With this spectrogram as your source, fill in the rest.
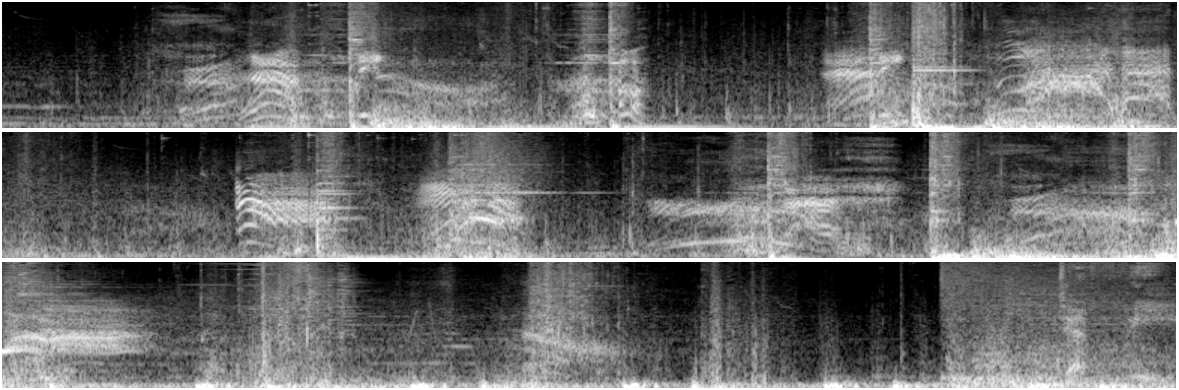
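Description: Steel blades clash and ring in a fight.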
